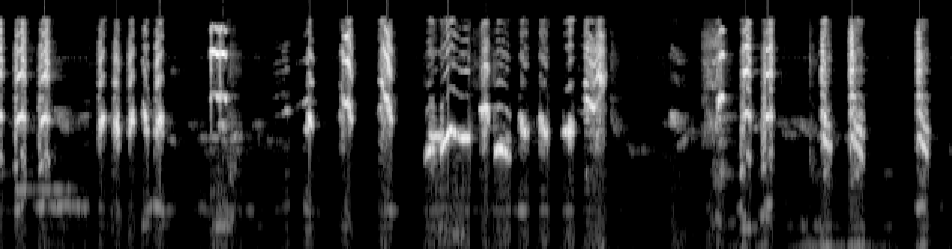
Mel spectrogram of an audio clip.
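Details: Oriental magpie-robin singing quick 'konslet' phrases to heat up other magpie-robins: bursts of sharp clicking chips, a rolling warbled whistle midway, then spaced crisp notes.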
